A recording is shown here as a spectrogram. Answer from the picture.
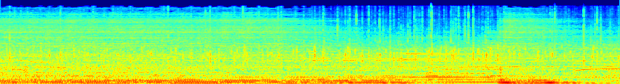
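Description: Amplified rock band's sustained closing chords ringing out, with a crowd cheering and clapping. Two heavy low thuds near the end.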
